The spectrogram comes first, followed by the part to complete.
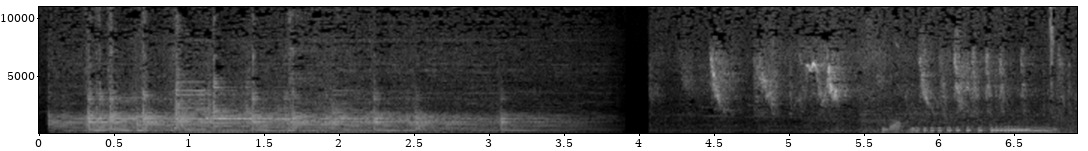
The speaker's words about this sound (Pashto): ته دیوال په سر کوترې، ته څنګه غومبر وکې؟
